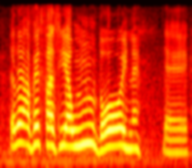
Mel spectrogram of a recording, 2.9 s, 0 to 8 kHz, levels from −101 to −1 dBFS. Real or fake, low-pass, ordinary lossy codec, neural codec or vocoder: real; 7.2 kHz; none; none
